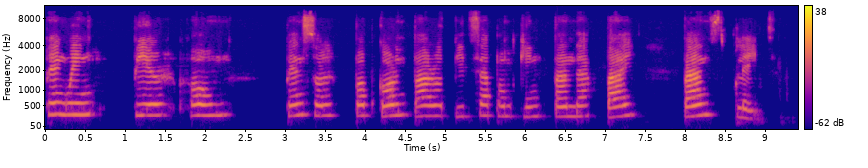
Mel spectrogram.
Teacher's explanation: To produce this sound, we need to keep the both lips together. The air builds up behind the lips and suddenly lips open and release the air. In this case, the vocal cords do not vibrate. · This phoneme is a consonant, is voiceless, plosive, and bilabial. As example of this phoneme, we have penguin, pear, phone, pencil, popcorn, parrot, pizza, pumpkin, panda, pie, pants, plate. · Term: consonant sounds P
